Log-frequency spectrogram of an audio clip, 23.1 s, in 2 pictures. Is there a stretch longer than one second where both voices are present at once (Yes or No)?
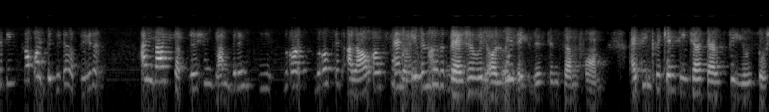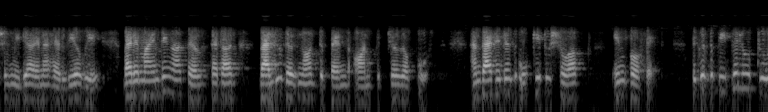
Yes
